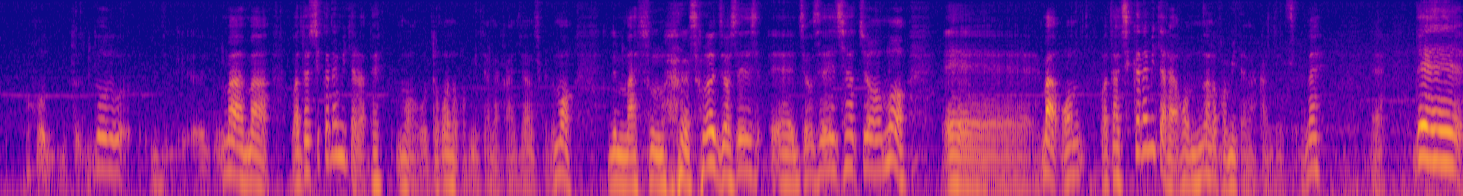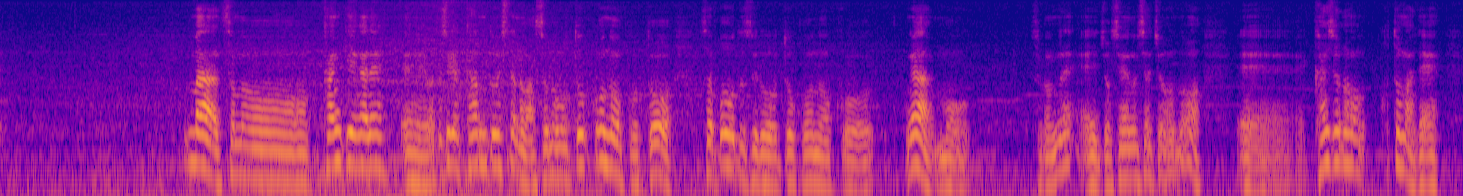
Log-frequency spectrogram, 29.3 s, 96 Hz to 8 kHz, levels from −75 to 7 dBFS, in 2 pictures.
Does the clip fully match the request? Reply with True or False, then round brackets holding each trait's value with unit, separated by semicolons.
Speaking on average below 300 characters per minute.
True (250 characters per minute)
